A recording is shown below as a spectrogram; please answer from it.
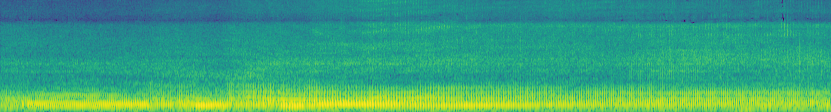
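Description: Motorcycle engines running as several motorbikes ride past on a road. One passes close about three seconds in, the loudest point, and its engine note shifts as it goes by. The others carry on behind it.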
